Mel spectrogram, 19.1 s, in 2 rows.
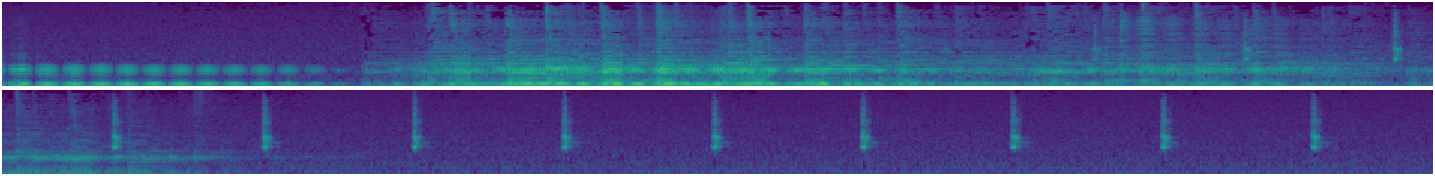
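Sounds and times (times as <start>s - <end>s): music: 0.0s - 11.4s
clock ticking: 0.0s - 11.6s, 12.2s - 12.5s, 13.2s - 13.5s, 14.2s - 14.5s, 15.2s - 15.5s, 16.2s - 16.5s, 17.2s - 17.4s, 18.2s - 18.5s.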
